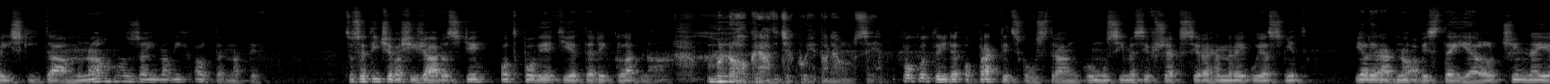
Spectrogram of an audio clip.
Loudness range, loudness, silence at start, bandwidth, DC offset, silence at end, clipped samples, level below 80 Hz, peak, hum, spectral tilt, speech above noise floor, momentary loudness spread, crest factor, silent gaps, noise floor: 3 LU; -31 LUFS; 0 s; 19.5 kHz; under 0.1%; 0 s; under 0.1%; -60 dBFS; -12 dBFS; none; -5.5 dB/octave; 31 dB; 11 LU; 20 dB; none; -62 dBFS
